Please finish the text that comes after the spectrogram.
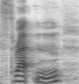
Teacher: it has a stop T and then a syllabic n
